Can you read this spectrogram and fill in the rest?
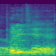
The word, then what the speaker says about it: Politeia: Politeia? Und wie spricht man dir? – Politär ist richtig. Politär ist richtig.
